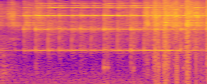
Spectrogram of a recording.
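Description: Brass hand bell ringing continuously with a steady high tone, together with quick, even shaking of a hand rattle.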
